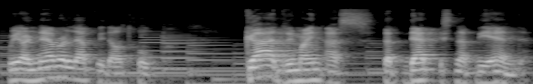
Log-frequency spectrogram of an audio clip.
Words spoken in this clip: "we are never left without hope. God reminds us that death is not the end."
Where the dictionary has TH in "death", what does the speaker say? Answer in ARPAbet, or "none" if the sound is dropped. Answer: T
